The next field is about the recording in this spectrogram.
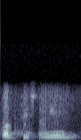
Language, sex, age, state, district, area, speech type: Bengali, male, 18-30, West Bengal, North 24 Parganas, rural, conversation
